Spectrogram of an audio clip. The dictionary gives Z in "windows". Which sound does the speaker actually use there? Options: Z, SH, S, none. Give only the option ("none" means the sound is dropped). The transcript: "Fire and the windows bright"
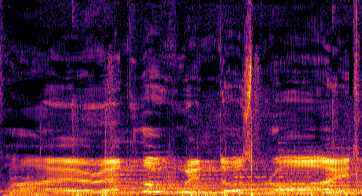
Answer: Z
